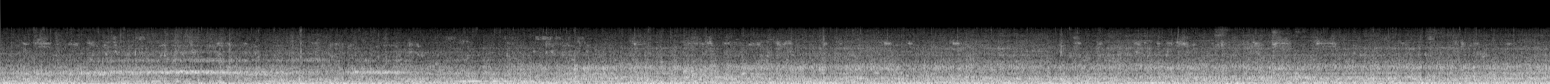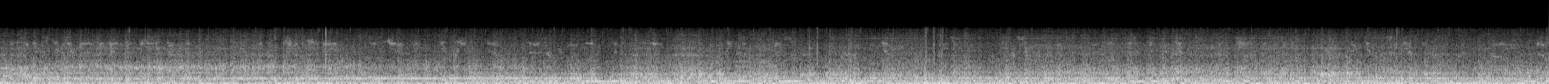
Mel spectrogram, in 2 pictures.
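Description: Train running noise heard from inside a carriage: a loud, steady rumble with a faint whining tone coming and going.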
